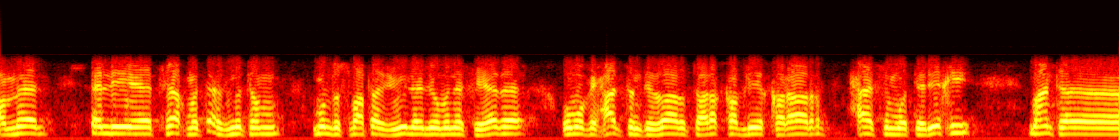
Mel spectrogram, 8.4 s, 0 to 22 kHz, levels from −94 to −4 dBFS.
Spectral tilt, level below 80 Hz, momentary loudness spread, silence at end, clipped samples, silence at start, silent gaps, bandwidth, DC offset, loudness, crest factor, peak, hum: -10 dB/octave; -60 dBFS; 6 LU; 0 s; under 0.1%; 0 s; none; 4.2 kHz; under 0.1%; -21 LUFS; 14 dB; -6 dBFS; none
